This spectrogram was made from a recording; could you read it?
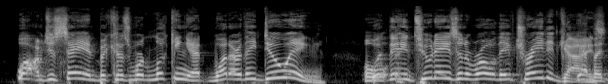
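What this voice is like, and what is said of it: Agitated, panicked-sounding speech. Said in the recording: “you sound like you're panicked about that”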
